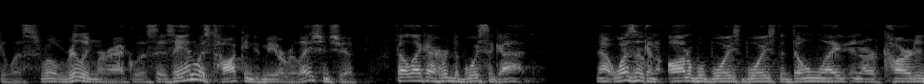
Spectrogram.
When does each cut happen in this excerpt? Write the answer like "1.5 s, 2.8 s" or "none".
2.8 s, 3.9 s, 6.4 s, 7.4 s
